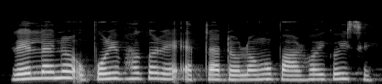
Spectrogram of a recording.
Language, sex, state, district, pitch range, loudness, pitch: Assamese, female, Assam, Kamrup Metropolitan, 225-260 Hz, -16 LUFS, 240 Hz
